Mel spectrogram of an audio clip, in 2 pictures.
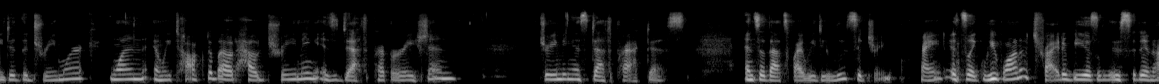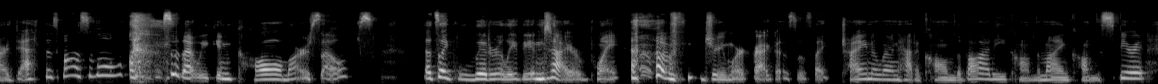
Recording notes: a clip from a recent Tutorial call in The Numinous Network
